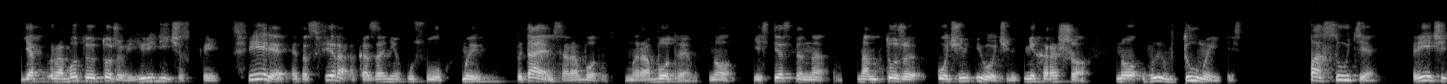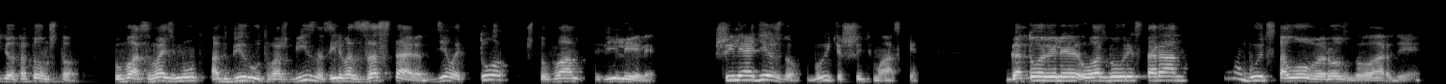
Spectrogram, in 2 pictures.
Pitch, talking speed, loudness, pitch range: 155 Hz, 125 wpm, -19 LUFS, 125-190 Hz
